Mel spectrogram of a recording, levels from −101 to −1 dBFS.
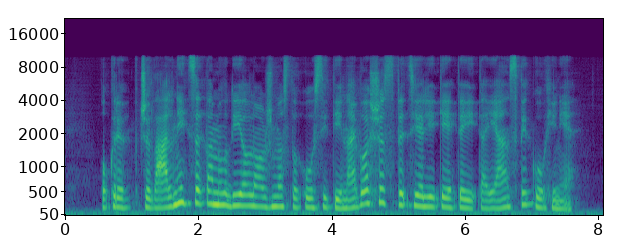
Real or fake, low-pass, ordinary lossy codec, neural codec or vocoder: fake; 9.9 kHz; none; autoencoder, 22.05 kHz, a latent of 192 numbers a frame, VITS, trained on many speakers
